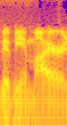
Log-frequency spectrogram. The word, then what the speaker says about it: Vivian Maier: And then all of a sudden, I mean, great example, Vivian Maher, the photographer. – Yeah, Vivian Maier is great. – Did I say that right? Okay.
